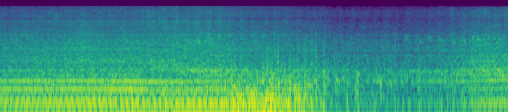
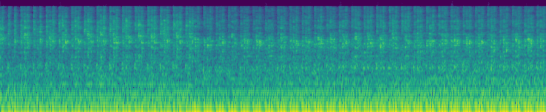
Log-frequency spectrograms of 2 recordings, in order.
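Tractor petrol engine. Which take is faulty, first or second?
second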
